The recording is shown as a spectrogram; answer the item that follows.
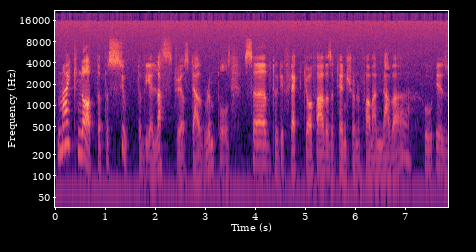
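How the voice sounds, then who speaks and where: An actor playing a suave, flattering English gentleman in a period radio drama, formal and courtly. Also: on the low side, a little slow, few pauses, slight background noise, heavily acted, rough recording. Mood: ingratiating. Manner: courtly, smooth-talking, formal.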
